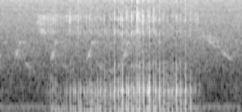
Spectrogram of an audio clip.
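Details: Boston Terrier snoring: one drawn-out rattling snore lasting about a second and a half, a rough, rapidly pulsed low buzz that swells and then stops, with a quiet room before and after.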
